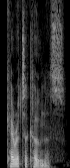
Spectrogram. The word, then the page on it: keratoconus: British English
